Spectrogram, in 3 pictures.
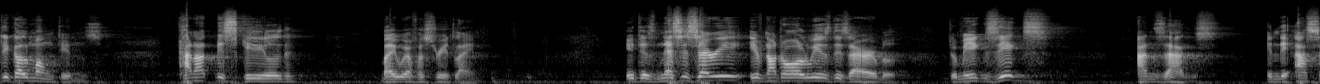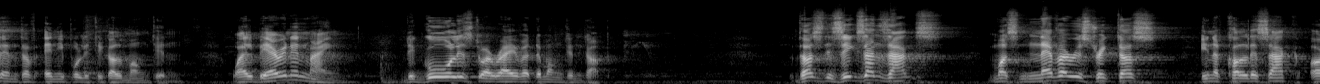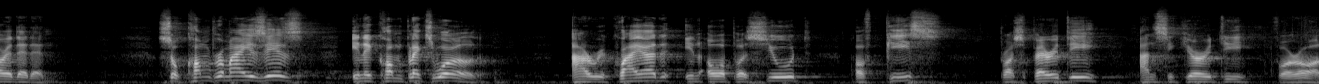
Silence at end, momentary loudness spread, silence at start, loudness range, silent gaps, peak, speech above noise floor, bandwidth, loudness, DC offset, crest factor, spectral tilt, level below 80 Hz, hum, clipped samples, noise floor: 0 s; 15 LU; 0 s; 5 LU; none; 0 dBFS; 38 dB; 16 kHz; -22 LUFS; under 0.1%; 24 dB; -1 dB/octave; -60 dBFS; none; under 0.1%; -61 dBFS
